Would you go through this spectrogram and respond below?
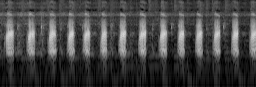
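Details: A frog repeats a short, rasping, pulsed croak at a steady rhythm, close to three times a second, thirteen calls in a row, over a faint constant high hum.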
